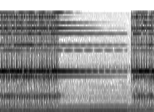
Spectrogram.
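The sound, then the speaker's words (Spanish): An office telephone rings, a loud bright electronic ring that sounds for about a second, falls silent, then starts ringing again just before the end. “¿Ya lo adivinaste? El teléfono.”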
